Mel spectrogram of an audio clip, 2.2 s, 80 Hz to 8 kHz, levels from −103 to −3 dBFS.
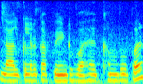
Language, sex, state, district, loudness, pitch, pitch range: Hindi, female, Uttar Pradesh, Varanasi, -35 LUFS, 165 Hz, 160-170 Hz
